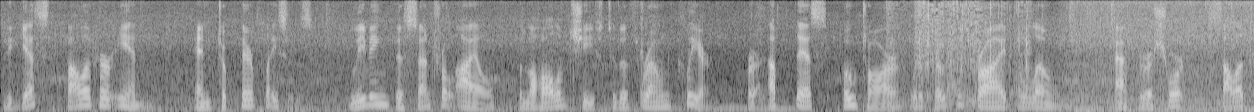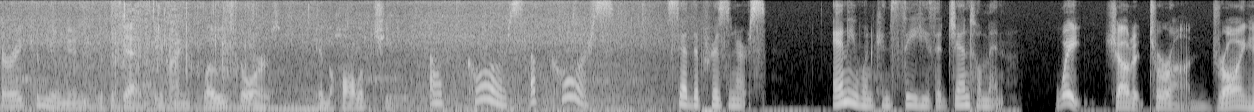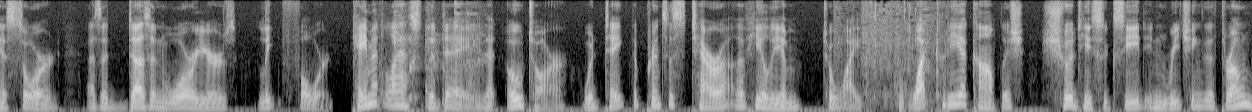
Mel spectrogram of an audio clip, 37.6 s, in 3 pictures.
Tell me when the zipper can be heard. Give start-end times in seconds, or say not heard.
not heard.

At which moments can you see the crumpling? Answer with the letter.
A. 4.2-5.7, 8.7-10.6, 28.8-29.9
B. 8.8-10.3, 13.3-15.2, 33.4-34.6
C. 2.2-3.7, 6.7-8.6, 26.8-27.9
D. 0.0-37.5
B.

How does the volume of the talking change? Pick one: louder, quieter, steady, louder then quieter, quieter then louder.
steady.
